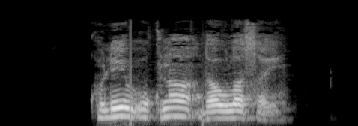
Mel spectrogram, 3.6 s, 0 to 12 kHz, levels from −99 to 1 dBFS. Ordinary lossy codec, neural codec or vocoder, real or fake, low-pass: AAC, 48 kbps; none; real; 7.2 kHz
